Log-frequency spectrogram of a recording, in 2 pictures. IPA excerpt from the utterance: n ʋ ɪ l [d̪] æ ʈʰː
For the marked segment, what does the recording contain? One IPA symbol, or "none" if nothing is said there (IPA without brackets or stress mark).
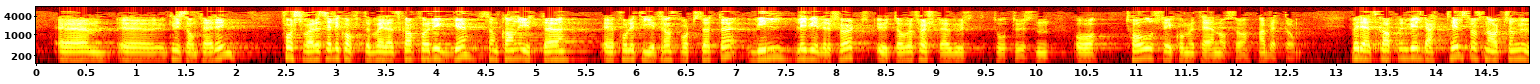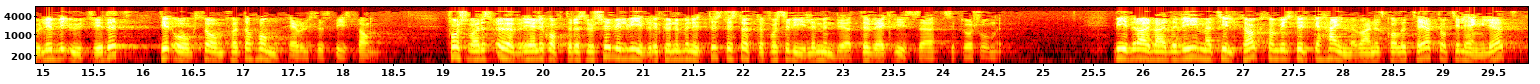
d̪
